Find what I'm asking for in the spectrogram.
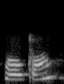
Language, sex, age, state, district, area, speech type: Marathi, female, 18-30, Maharashtra, Amravati, urban, conversation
